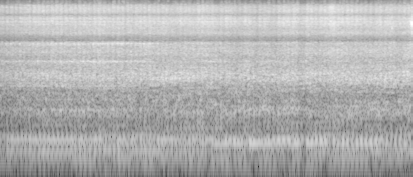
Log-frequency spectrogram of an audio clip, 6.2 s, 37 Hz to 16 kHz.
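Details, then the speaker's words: Benelli TNT25 250cc motorcycle idling: thin steady bee-like buzz over the exhaust beat, louder on the camshaft side, like a loose nut inside; three mechanics failed to find the cause. "pero el ruido en sí es ese que hace como una abejita como"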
